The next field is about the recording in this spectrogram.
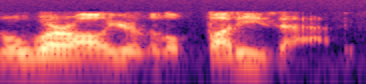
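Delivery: ordinary delivery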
